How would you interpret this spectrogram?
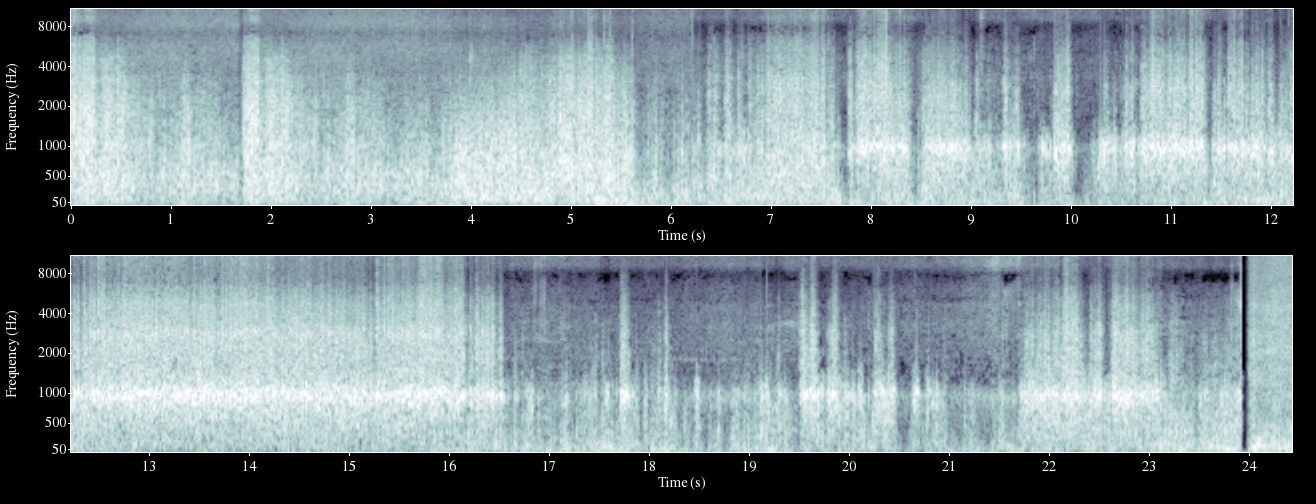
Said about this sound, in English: That was a squall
